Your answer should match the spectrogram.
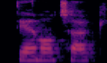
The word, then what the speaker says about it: Danilchuk: Pronounce it Danilchuk. You can just say Daniel and Chuck together if it's a challenge.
